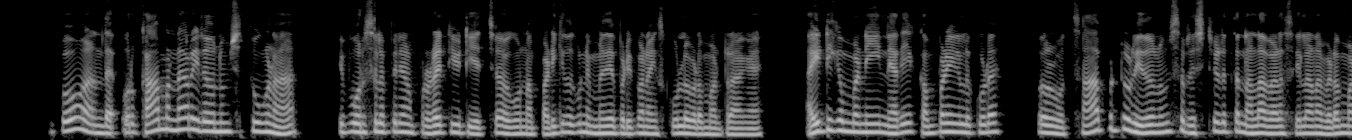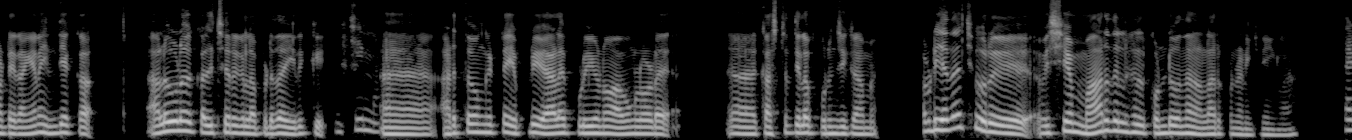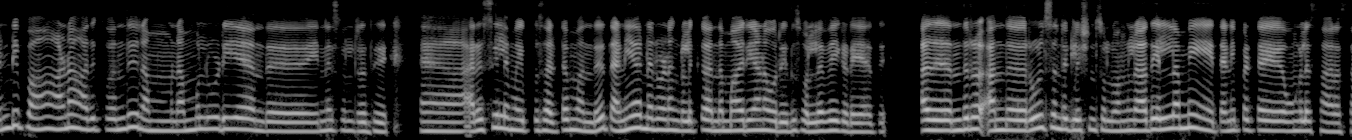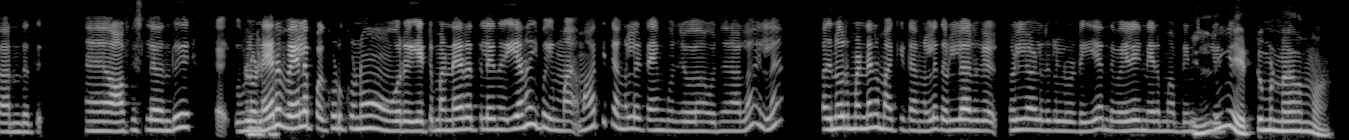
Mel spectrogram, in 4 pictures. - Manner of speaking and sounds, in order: in English: "புரொடக்டிவிட்டி எச்சாகும்"; "எக்ஸ்ட்ராகும்" said as "எச்சாகும்"; in English: "கல்ச்சர்‌கள்"; in English: "ரூல்ஸ் அண்ட் ரெகுலேஷன்"; "மணி" said as "மன்"
- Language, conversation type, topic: Tamil, podcast, சிறு தூக்கம் உங்களுக்கு எப்படிப் பயனளிக்கிறது?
